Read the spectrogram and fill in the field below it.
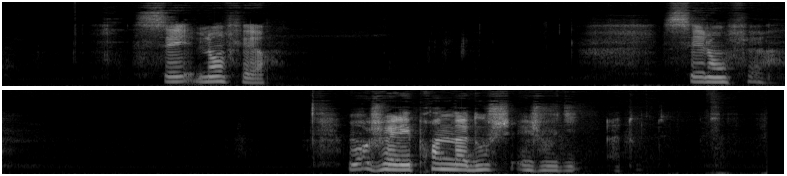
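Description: A woman speaks calmly and close to a microphone, in short bursts with pauses.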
